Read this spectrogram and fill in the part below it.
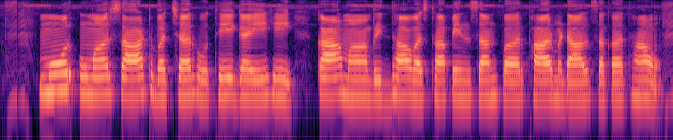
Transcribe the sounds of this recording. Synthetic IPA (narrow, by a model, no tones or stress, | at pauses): moːɾʊməɾsaːʈʰbətːʃʰəɾɦoːt̪eɡɐeɦe | kaːmãʋɾɪd̪ʱːaʋəst̪ʰapẽːnsənpəɾpʰaːɾmɖaːlsəkət̪ɦãõ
